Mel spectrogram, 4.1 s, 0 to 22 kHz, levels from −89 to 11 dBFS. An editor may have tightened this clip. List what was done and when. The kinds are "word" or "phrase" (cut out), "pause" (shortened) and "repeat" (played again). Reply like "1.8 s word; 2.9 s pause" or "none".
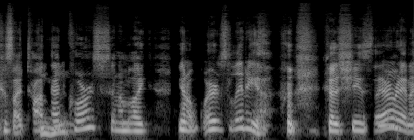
1.7 s pause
